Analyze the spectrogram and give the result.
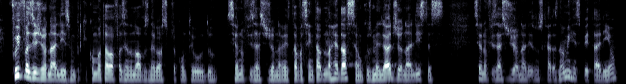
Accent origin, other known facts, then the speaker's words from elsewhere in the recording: São Paulo, Brazil; also born or lived in Córdoba, Argentina; uns 5 anos de idade. Cheguei aqui na, na década, no final da década de 70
